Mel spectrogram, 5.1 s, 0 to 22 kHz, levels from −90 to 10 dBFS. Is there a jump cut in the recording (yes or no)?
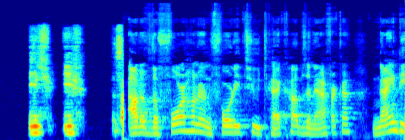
yes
